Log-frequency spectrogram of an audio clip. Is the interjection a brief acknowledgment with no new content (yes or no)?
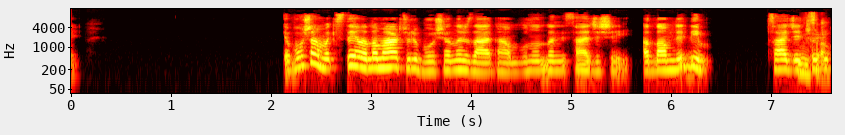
yes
